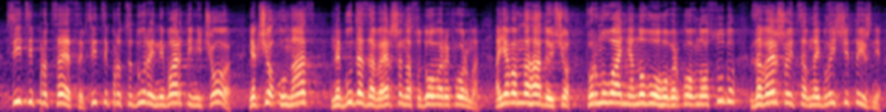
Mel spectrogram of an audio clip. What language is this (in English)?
Ukrainian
